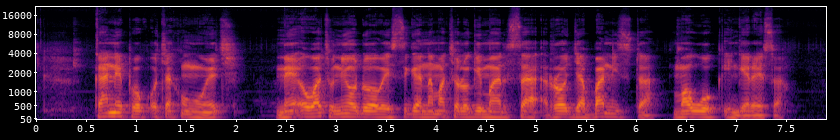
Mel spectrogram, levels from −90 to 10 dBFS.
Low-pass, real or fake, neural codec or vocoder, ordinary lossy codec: none; real; none; none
